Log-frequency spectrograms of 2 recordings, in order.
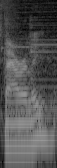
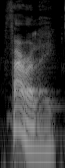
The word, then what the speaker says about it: Farrelly: So it's with me, Farrelly, not Farrelly, not Farley, not Faraday, not Farrell, not. None of those, right? Farrelly.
